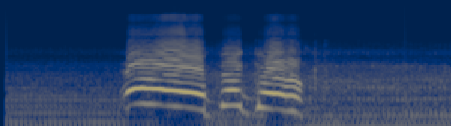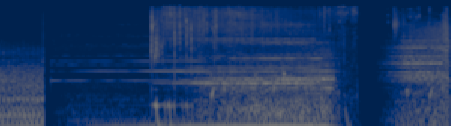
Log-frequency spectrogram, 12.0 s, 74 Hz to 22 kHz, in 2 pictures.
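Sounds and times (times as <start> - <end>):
deep rumble: 0.1 - 6.6
wet splat: 8.0 - 8.8.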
